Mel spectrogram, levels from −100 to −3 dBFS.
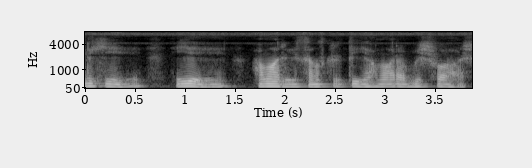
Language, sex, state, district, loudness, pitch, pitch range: Hindi, male, Bihar, Bhagalpur, -36 LUFS, 115 Hz, 115-120 Hz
